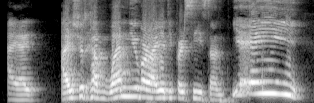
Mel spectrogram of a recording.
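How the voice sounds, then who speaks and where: A woman's voice: medium pitch, very animated, measured pace, darkish tone. A woman reading aloud the lines of a friendly male village shopkeeper in a farming game, with upbeat salesman patter. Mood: cheerful.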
